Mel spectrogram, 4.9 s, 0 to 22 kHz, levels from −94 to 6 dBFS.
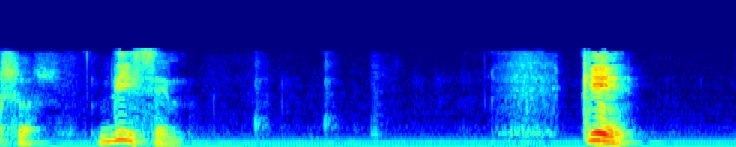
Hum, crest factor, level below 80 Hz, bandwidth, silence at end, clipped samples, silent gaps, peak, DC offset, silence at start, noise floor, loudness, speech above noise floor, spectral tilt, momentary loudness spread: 50 Hz at -55 dBFS; 24 dB; -54 dBFS; 5.4 kHz; 0.7 s; under 0.1%; none; 0 dBFS; under 0.1%; 0 s; -56 dBFS; -18 LUFS; 38 dB; -6.5 dB/octave; 25 LU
